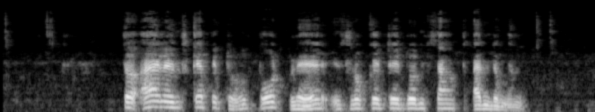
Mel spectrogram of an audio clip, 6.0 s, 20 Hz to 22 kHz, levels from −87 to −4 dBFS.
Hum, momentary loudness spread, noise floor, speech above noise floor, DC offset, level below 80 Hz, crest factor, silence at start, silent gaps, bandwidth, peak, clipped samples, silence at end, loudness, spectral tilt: none; 9 LU; -57 dBFS; 40 dB; under 0.1%; -52 dBFS; 18 dB; 1.25 s; none; 11.5 kHz; -2 dBFS; under 0.1%; 0.7 s; -17 LUFS; -7 dB/octave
